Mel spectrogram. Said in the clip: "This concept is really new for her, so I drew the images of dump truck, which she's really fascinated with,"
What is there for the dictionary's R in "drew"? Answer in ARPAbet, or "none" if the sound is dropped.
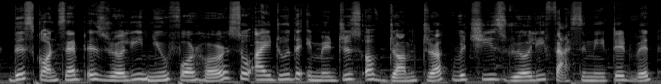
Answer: none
